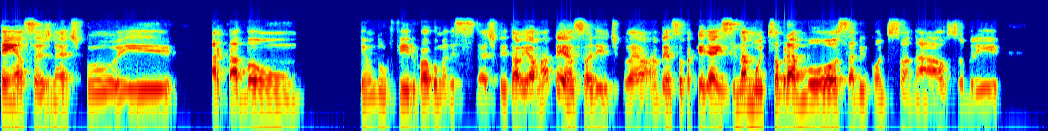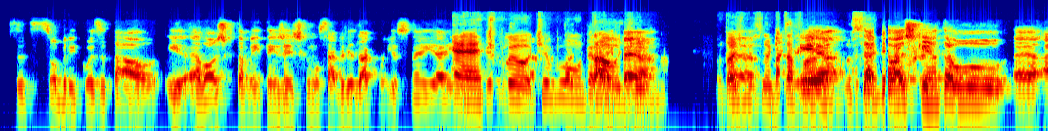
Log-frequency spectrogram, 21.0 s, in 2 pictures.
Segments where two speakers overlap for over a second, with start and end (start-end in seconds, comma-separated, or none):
15.0-17.1, 17.8-19.8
